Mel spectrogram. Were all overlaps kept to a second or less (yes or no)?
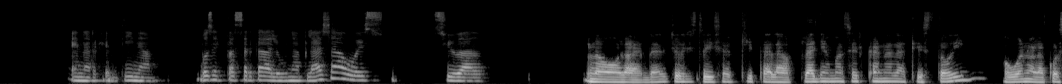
yes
